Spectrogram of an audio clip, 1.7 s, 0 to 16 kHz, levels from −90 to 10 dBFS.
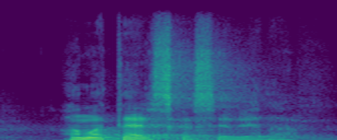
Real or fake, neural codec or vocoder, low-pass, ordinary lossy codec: fake; vocoder, 44.1 kHz, 128 mel bands, Pupu-Vocoder; 14.4 kHz; none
